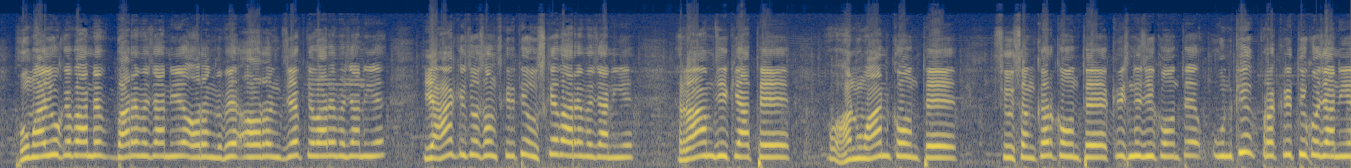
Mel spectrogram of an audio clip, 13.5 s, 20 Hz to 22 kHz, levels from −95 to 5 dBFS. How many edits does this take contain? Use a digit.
1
